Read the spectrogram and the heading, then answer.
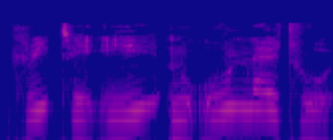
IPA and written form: kɾiʃti'ɐnu ʁuˈnaɫðu (Cristiano Ronaldo)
